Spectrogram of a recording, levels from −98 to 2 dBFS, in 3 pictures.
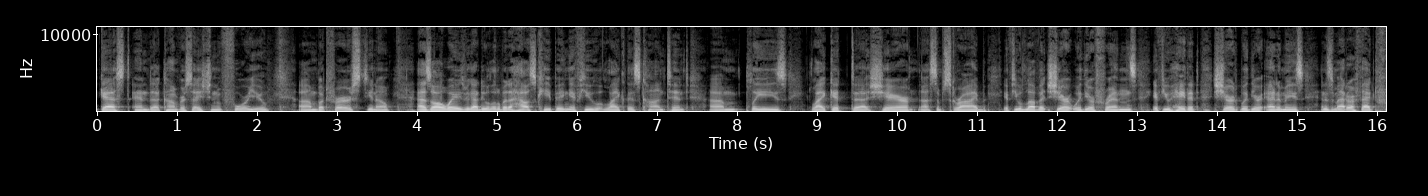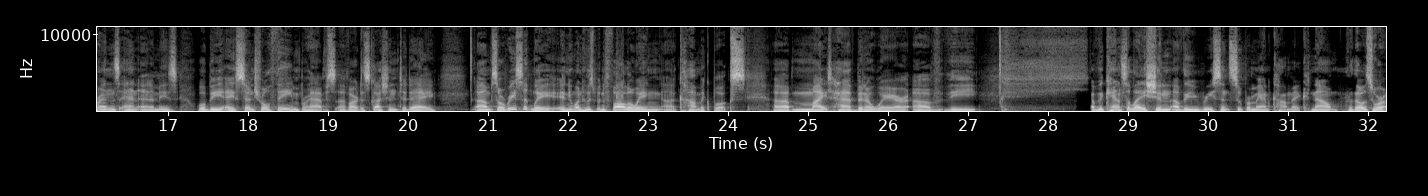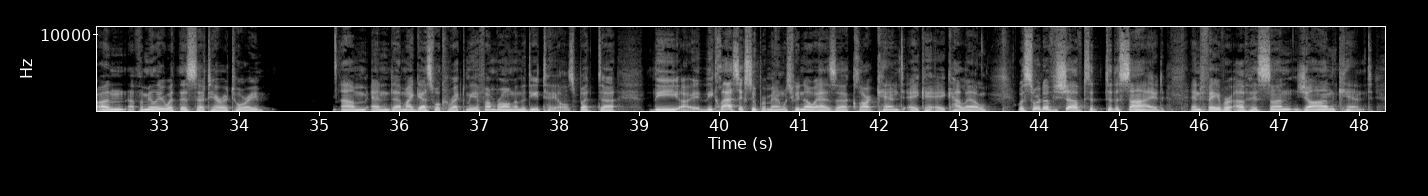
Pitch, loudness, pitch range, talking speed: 115 Hz, -24 LUFS, 105-130 Hz, 185 wpm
